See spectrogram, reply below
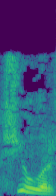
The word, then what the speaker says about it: Sur: Kijk maar, Israël gaat van de Schelfzee naar de woestijn, Sjoer, Sur staat er, Sjoer spreek je het uit.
